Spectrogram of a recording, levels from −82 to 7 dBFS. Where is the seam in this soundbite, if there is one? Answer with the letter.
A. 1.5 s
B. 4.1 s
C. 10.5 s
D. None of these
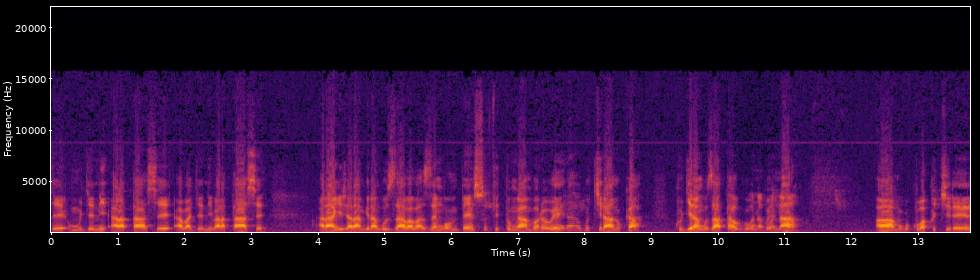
C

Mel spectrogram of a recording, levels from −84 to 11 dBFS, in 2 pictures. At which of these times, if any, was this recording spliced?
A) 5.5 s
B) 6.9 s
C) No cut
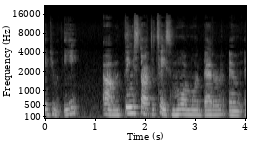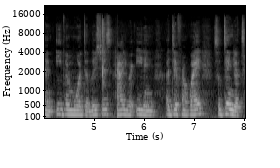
A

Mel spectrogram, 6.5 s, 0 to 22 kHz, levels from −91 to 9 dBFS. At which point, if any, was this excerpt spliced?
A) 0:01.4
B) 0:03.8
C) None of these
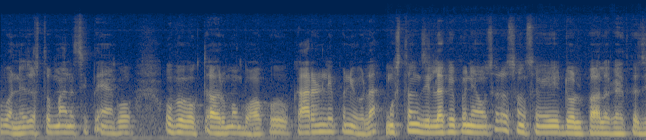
B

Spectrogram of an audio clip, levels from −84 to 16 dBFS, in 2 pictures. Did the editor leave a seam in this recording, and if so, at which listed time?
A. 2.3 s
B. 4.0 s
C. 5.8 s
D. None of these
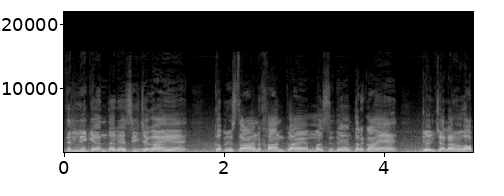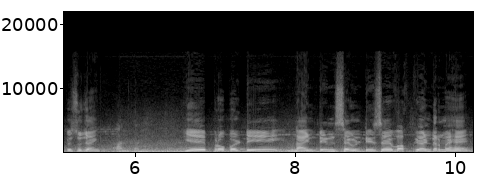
C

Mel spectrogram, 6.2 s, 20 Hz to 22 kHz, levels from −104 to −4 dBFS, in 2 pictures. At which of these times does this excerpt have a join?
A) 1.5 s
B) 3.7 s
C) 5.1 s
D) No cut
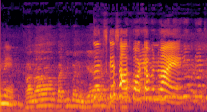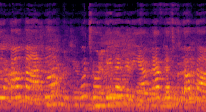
A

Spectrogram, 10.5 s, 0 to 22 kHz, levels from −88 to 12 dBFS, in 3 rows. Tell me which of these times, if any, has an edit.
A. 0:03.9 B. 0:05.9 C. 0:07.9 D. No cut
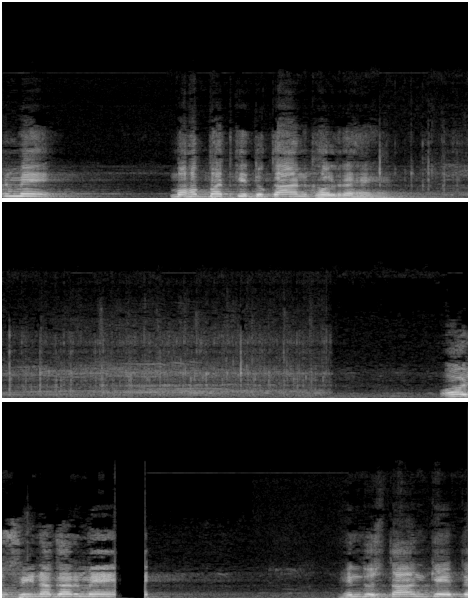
B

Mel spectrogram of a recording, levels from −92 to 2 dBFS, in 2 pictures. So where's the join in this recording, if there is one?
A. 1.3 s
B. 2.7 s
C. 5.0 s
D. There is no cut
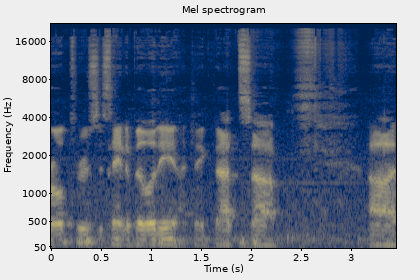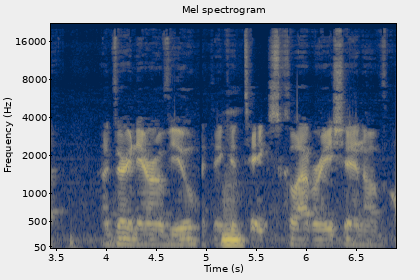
C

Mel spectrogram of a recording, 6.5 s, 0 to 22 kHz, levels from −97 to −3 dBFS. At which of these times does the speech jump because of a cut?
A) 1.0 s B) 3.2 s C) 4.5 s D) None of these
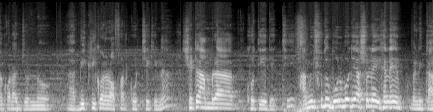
C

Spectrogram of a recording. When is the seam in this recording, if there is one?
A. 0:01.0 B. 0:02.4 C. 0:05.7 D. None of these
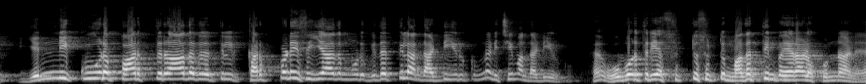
C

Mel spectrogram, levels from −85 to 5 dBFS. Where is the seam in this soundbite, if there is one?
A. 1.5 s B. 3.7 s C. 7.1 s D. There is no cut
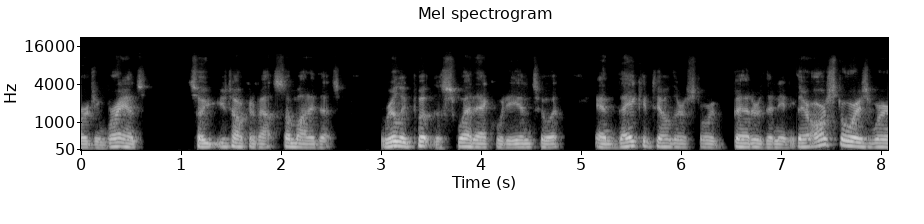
C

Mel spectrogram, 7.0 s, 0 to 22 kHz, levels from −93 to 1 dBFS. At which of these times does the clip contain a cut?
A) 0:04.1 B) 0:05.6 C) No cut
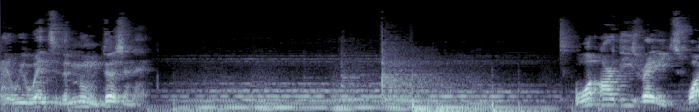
C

